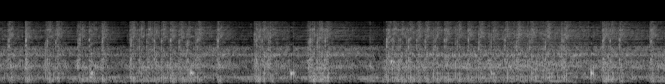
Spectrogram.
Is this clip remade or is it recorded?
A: remade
